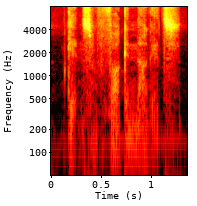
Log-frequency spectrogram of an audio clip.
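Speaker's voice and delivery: hushed, unvoiced whisper; a muttered vow under her breath. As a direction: breathe it out secretly. Mom muttering her plan.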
